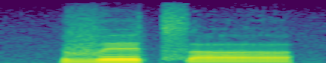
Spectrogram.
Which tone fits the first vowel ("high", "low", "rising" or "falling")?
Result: high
